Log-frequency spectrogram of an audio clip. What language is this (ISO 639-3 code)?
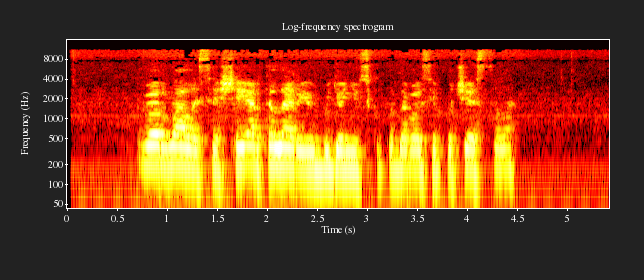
ukr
